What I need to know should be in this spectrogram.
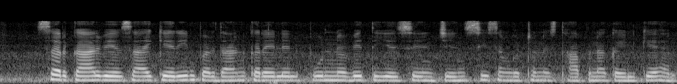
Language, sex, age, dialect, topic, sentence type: Magahi, female, 56-60, Southern, banking, statement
